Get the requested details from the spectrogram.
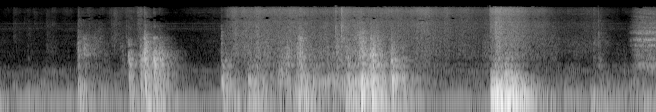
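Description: A woman handles dishes on a counter with light knocks and rustles.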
